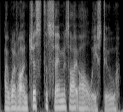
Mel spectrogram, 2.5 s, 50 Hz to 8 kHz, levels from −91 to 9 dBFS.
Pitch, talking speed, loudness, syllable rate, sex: 120 Hz, 245 wpm, -19 LUFS, 5.0 syllables/s, male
